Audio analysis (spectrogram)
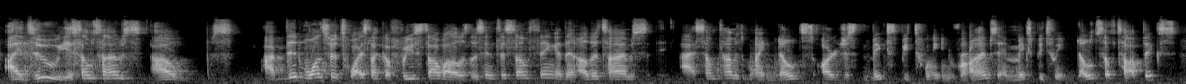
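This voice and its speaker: Bright, husky young man on a video call. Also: mid-range voice, moderate pace, low-quality recording. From United States. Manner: relaxed storytelling, loose fillers. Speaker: guest podcaster and rapper. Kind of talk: casual interview chat. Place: small home room, video call. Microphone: headset over video call.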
